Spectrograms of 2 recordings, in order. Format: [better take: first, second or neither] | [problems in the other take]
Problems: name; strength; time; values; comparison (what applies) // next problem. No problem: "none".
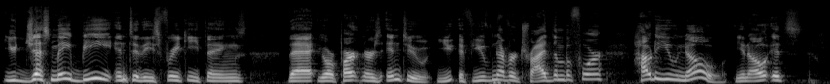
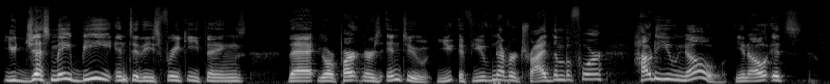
neither | none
